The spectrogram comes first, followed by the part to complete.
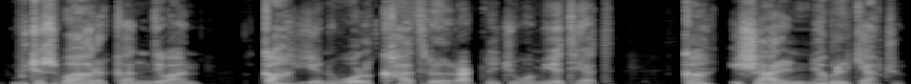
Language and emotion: Kashmiri, fearful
